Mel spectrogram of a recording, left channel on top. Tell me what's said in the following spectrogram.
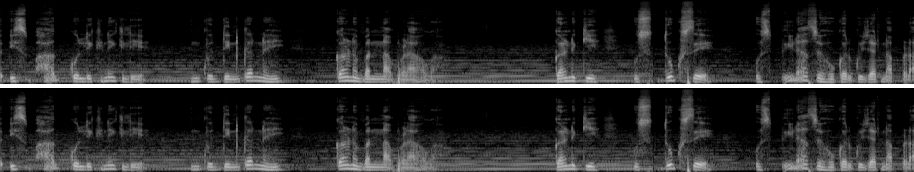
इस भाग को लिखने के लिए उनको दिनकर नहीं, कर्ण बनना पड़ा होगा। कर्ण की उस दुख से, उस पीड़ा से होकर गुजरना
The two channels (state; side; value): normal; both; correlation 0.96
